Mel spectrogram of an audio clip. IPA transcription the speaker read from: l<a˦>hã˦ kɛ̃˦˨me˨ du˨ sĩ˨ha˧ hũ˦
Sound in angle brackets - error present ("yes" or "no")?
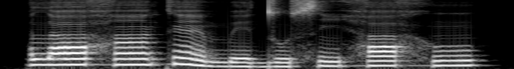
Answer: no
